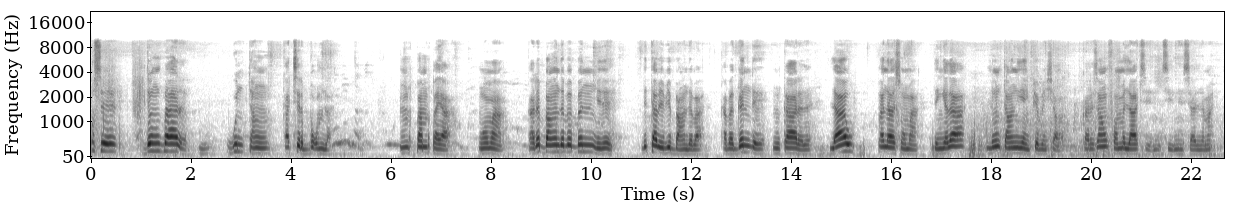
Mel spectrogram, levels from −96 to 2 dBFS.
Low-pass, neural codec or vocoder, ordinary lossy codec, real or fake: 9.9 kHz; none; Opus, 64 kbps; real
